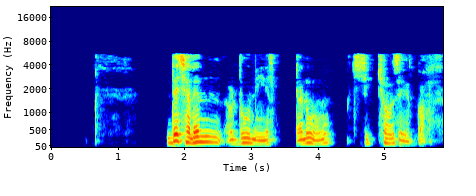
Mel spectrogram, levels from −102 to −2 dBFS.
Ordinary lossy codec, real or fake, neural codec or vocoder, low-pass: MP3, 48 kbps; fake; codec, 16 kHz, 16 kbps, FreqCodec, larger model; 5.4 kHz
